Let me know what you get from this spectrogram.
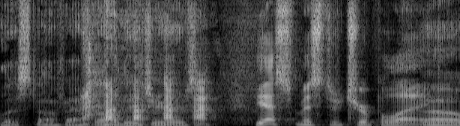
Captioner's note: Michael laughs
